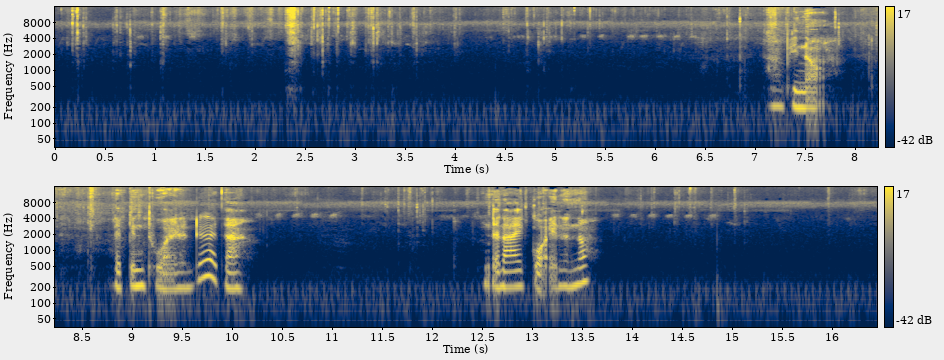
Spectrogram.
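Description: Small shrimp patter and rustle as they are shaken from a net into a plastic bucket.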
